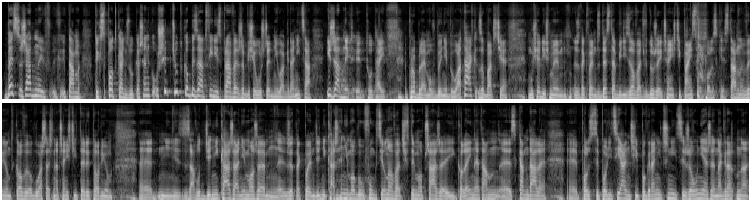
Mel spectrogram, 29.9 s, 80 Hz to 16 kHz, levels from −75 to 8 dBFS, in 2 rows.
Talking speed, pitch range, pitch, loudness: 130 wpm, 125-155 Hz, 140 Hz, -17 LUFS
